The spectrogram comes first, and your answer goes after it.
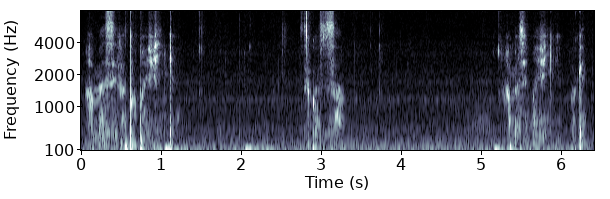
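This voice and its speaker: Someone whispering in a hushed, unvoiced way through an ASMR video game playthrough, reading dialogue aloud. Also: slow.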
